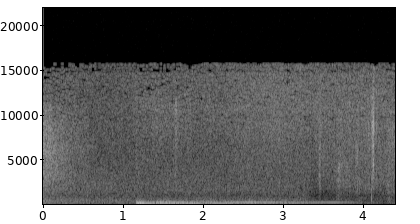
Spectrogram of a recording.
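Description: A quiet fading tail of music, then a low held musical note that starts suddenly about a second in and slowly dies away.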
